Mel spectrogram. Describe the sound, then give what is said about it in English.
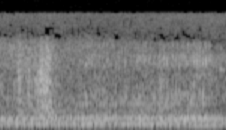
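A car engine runs loud with a steady, throbbing low rumble, holding an even drone as the car pulls forward over a man lying in front of it. No voices are heard. “Well, we're not gonna back out. We'll run over him.”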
